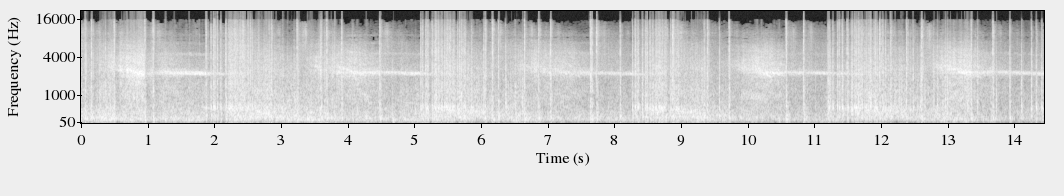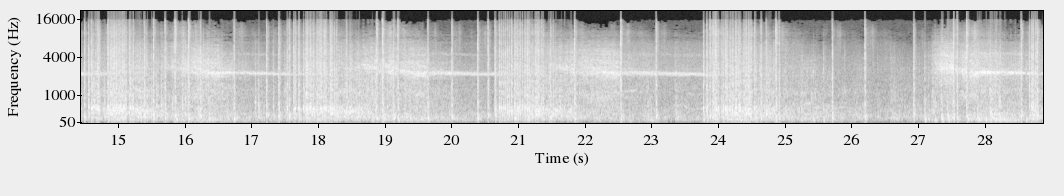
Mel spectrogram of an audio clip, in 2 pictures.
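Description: Aerial firework shells bursting in a dense, continuous barrage of bangs and crackle, swelling about every two seconds. A short high tone that falls slightly recurs with each swell.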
